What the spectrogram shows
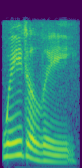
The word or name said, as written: weightily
